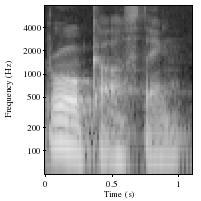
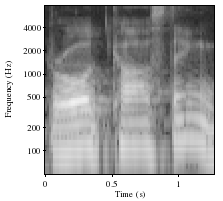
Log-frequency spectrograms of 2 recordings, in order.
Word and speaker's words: broadcasting: But how do you think we pronounce the word broadcasting? If you said broadcasting with a D sound, you're wrong. When the D sound is followed by a K sound, it's replaced with a G sound.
